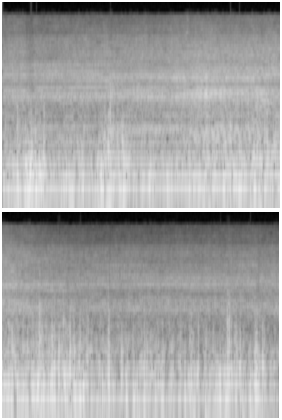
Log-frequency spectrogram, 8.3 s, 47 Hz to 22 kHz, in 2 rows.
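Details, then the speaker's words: Yamaha NMAX scooter riding after replacing the primary driving gear and bearing: steady low engine drone under wind rush, with no droning or grinding from the transmission that used to appear around 20 km/h; normal ride. "Bale ang pinalitan lang natin dito mga boss yung primary driving gear niya tsaka yung bearing. Yun lang yung pinalitan natin dito. All goods na. Wala na yung ingay."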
